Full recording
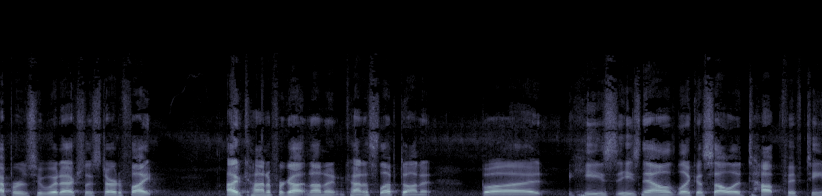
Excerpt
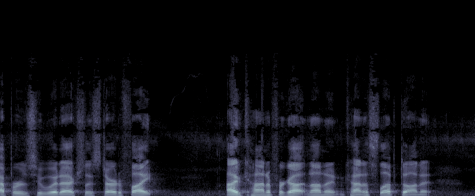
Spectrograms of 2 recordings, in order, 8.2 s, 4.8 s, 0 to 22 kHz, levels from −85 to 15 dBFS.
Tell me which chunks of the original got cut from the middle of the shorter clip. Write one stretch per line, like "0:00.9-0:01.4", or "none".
none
